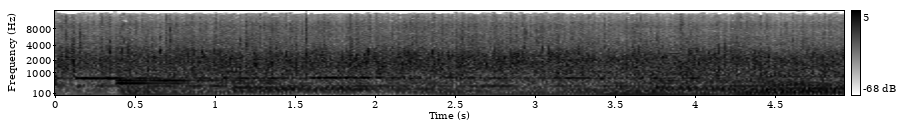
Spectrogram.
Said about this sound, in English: If you just repented of your sins, I want you to clap your hands to the Lord right now.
